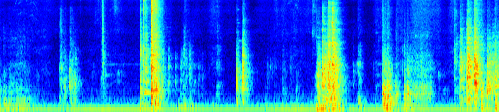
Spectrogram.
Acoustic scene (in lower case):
kitchen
